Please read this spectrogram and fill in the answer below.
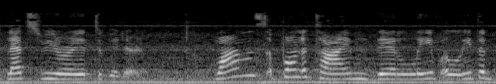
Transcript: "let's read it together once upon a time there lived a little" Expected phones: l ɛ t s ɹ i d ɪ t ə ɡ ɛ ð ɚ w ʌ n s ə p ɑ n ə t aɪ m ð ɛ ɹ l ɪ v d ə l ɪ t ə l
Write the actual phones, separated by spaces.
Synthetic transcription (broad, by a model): l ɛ t s w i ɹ ɪ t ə ɡ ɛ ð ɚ w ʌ n s ə p ɑ n ə t aɪ m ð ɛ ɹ l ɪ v ə l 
